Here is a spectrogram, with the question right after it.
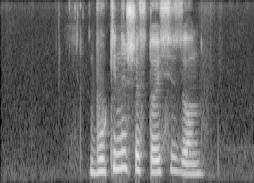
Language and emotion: Russian, neutral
